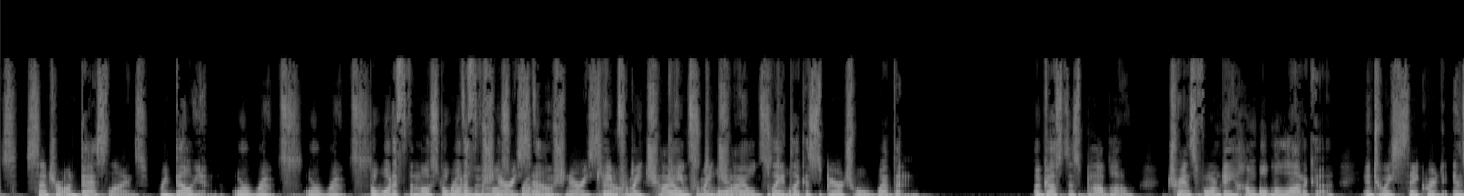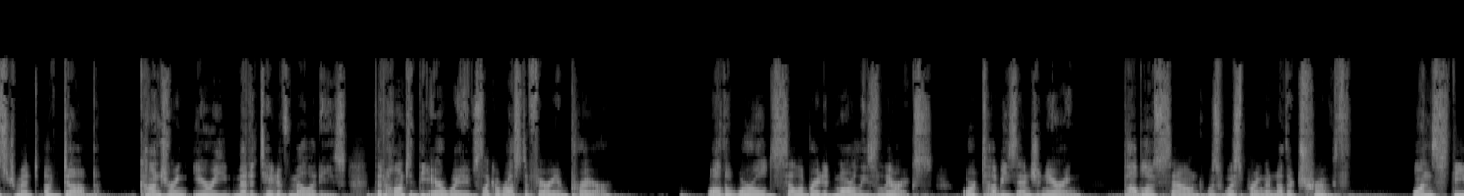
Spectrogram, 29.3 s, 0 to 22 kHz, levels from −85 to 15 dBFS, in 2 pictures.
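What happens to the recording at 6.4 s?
A doubled audio track runs from 2.92 to 7.90 s. A full copy trails about 0.7 s behind at similar loudness, likely from a second, slower capture path.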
